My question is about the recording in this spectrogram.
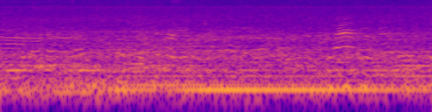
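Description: Indistinct chatter of a crowd of people, with no single voice standing out, over a steady low hum that grows stronger about a second in.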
